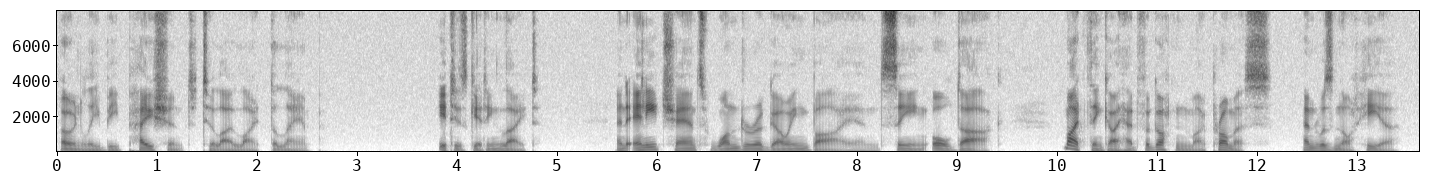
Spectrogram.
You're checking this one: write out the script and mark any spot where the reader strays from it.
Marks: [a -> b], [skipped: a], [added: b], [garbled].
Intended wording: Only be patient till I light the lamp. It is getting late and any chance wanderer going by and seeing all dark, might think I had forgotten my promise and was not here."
Only be patient till I light the lamp. It is getting late and any chance wanderer going by and seeing all dark, might think I had forgotten my promise and was not here."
